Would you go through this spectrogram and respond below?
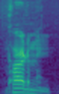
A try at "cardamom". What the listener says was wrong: Not man. Mom. M O M.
